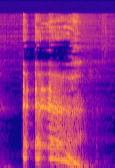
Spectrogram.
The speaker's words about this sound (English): We have to have the dramatic throat clear.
